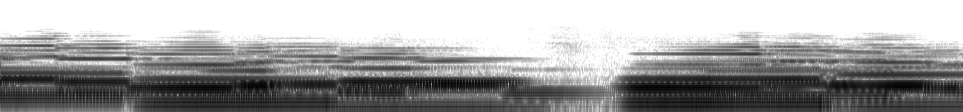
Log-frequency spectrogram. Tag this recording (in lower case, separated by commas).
classical music, music, orchestra, musical instrument, clarinet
